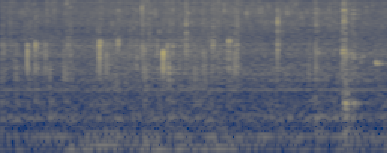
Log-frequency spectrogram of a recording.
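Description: Cabbage pakodi fritters frying in a pan of hot oil over a medium flame, giving a steady close crackle and sizzle with scattered sharper pops and light stirring taps.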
